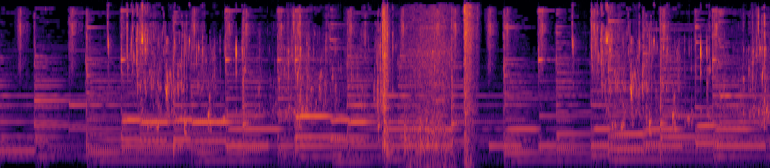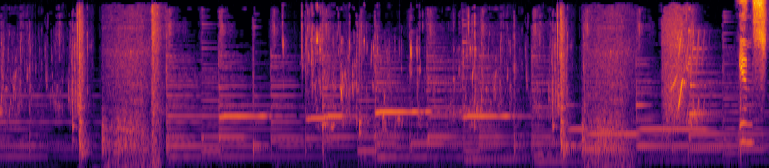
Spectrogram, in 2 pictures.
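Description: Cartoonish liquid pouring into a car tank in the Little Panda auto mechanic children's game comes as a few short gurgling, splashy bursts over cheerful looping background music.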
